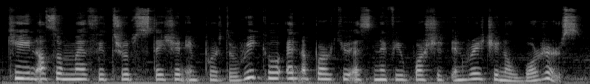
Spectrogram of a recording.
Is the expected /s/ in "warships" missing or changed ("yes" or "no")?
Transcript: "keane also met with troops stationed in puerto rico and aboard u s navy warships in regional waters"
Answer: yes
